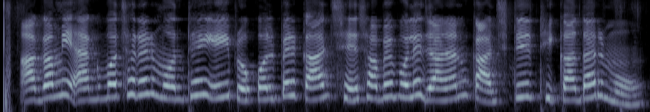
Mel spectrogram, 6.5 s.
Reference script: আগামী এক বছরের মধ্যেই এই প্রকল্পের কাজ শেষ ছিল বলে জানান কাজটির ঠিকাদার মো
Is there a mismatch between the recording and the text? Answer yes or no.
yes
